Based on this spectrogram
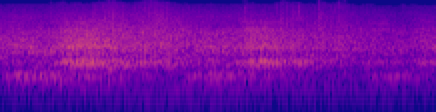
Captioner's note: crowd cheering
